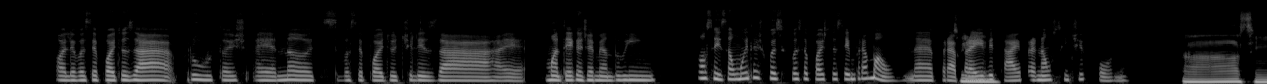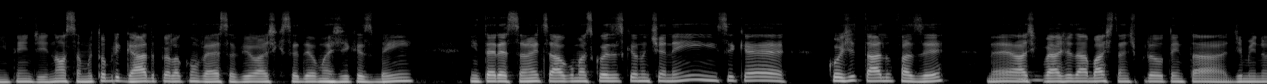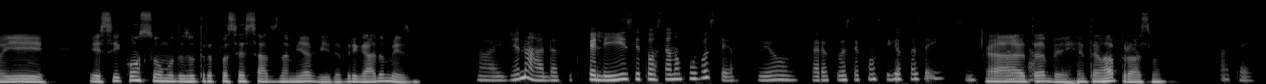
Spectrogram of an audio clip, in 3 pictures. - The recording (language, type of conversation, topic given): Portuguese, advice, Como posso reduzir o consumo diário de alimentos ultraprocessados na minha dieta?
- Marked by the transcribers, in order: in English: "nuts"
